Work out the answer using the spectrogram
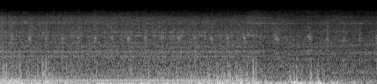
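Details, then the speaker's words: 2009 GMC Sierra 5.3L V8 at 108,000 miles idling with a light, fast, even tick over the rumble: collapsed lifter, a common 5.3 problem. "I didn't want it to be this lifter tick which if you're watching this video you probably are too but if it sounds anything like this"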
